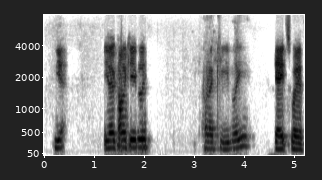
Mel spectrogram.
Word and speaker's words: Keebley: Would you pronounce that Keebley? Yeah. Yeah, Connor Keebley.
